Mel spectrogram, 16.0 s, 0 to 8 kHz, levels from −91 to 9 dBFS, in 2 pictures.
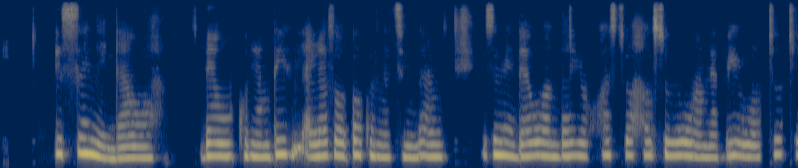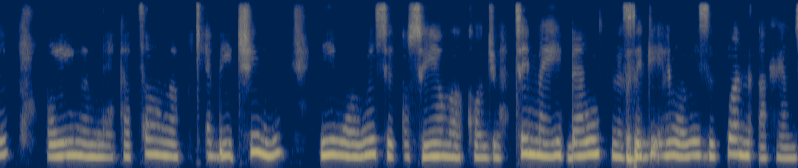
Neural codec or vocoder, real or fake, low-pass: codec, 24 kHz, 0.9 kbps, WavTokenizer, medium music audio release; fake; 7.2 kHz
